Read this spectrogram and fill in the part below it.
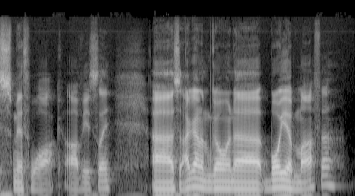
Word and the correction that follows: Boye Mafe: I could be wrong, but I think it could be Boye. – Boye Mafe.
